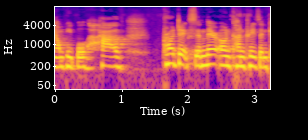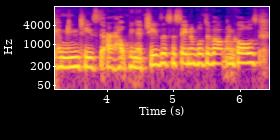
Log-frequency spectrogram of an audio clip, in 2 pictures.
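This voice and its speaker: A woman speaks at a fairly quick pace with a medium pitch. Noticeable background noise runs under her voice. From Peru. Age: 20s. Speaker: youth activist. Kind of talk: interview monologue.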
